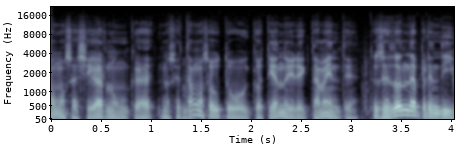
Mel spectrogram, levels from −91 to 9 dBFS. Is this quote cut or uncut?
cut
